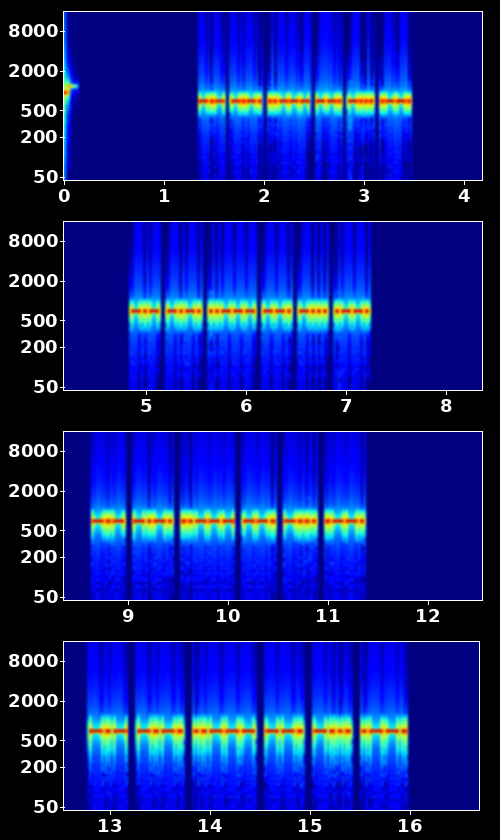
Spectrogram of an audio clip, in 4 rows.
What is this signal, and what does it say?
Morse code, heard as a keyed tone, about 40 wpm, 700 Hz. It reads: KC2GBP KC2GBP KC2GBP KC2GBP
